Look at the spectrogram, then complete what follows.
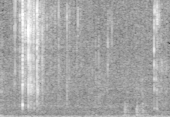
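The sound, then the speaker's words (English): A crisp crunch of biting into a fried stuffed shrimp, followed by a few softer crackly chewing bursts over a low steady background rumble. “The crunch on the underneath is key.”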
